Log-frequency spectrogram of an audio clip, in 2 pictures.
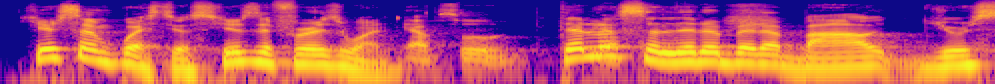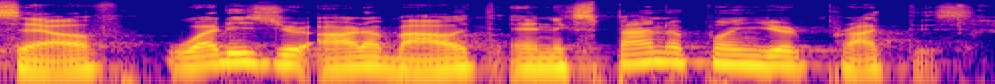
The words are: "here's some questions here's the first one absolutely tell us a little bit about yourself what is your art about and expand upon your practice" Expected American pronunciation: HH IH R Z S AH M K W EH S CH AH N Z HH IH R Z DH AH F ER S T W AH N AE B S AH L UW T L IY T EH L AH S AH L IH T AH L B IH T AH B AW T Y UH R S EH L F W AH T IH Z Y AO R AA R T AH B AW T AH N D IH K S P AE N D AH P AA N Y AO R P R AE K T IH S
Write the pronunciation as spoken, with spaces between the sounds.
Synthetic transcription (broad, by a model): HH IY R S AH M K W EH S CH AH N S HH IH R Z DH AH F ER S T W AH N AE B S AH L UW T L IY T EH L AH S AH L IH T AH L B IH T AH B AW T Y UH R S EH L F W AH T IH Z Y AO R AA R T AH B AW T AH N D IH K S P AE N D AH P AA N Y AO R P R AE K T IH S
